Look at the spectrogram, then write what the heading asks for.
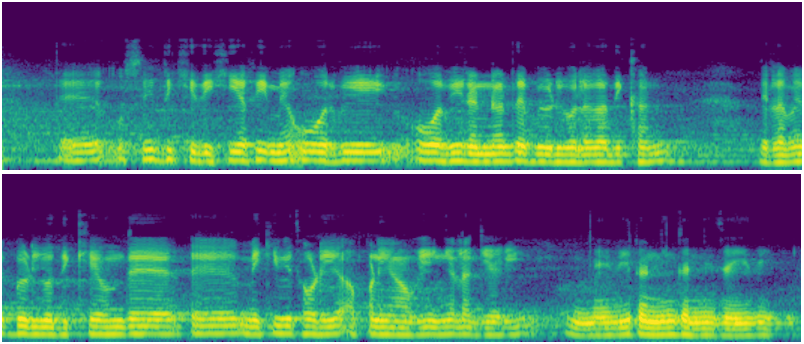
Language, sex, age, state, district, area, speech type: Dogri, male, 30-45, Jammu and Kashmir, Udhampur, urban, spontaneous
